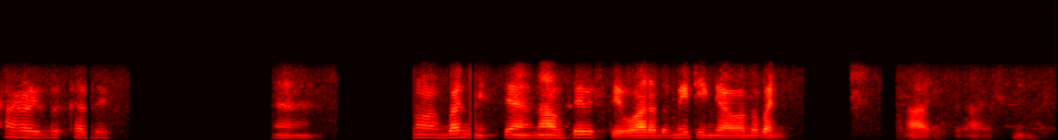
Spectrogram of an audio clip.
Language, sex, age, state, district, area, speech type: Kannada, female, 45-60, Karnataka, Udupi, rural, conversation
